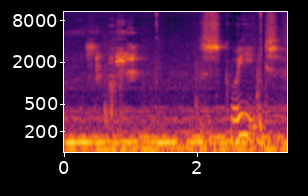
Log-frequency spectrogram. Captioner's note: device vocalising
